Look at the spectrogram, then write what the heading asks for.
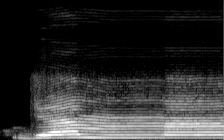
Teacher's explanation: Masuk ke hidungnya masih kurang ditekan ya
